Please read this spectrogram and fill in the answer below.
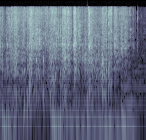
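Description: Crinkling and rustling of thin packaging wrap being pulled open by hand, a dense run of crackles.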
